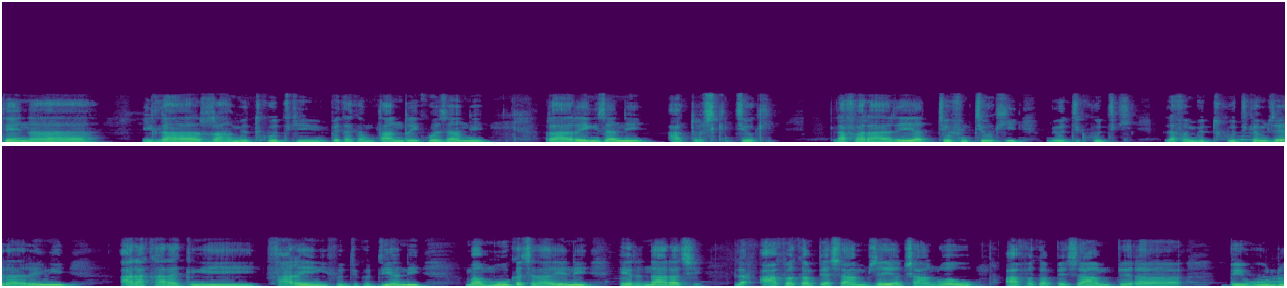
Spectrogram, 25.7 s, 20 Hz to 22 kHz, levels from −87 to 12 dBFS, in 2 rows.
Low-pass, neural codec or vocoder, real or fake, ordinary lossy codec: none; none; real; none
